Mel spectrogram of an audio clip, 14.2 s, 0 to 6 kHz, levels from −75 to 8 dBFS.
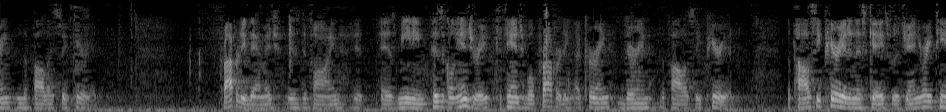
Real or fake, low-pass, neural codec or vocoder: real; 5.4 kHz; none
